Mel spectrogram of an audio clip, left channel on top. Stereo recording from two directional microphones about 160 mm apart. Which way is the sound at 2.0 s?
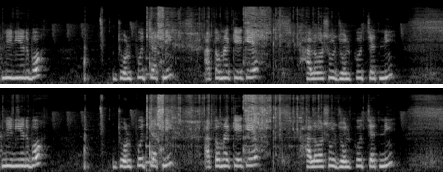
25° left (ahead or behind).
